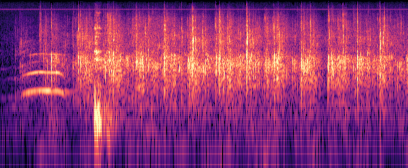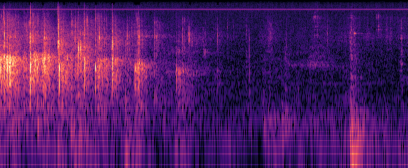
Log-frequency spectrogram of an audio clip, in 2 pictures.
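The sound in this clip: An audience applauding to welcome a guest speaker onto a stage: steady, dense clapping from many hands for several seconds, then fading out to a few scattered claps.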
